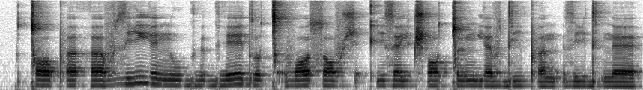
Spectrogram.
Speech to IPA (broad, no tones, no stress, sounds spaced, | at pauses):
ǀ ɔ pʼ ɐ h ɐ v z i j e n u ɡʱ ʏ ɡʱ e d l ʊ ǀ ɛ̰ v ɔ s ɔ v ʃ ɛ̰ kʼ i z ɛ j t͡ʃʼ ɔ ǀ ʏ ŋ j ɛ v d i pʼ ɐ n ɛ̰ z i d ḭ n ɛ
